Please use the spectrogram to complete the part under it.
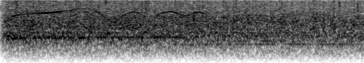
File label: nice jump, cheer; Nintendo; July 2020 Gigaleak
